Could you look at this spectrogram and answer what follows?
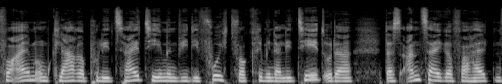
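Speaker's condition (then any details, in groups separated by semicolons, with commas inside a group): No condition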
